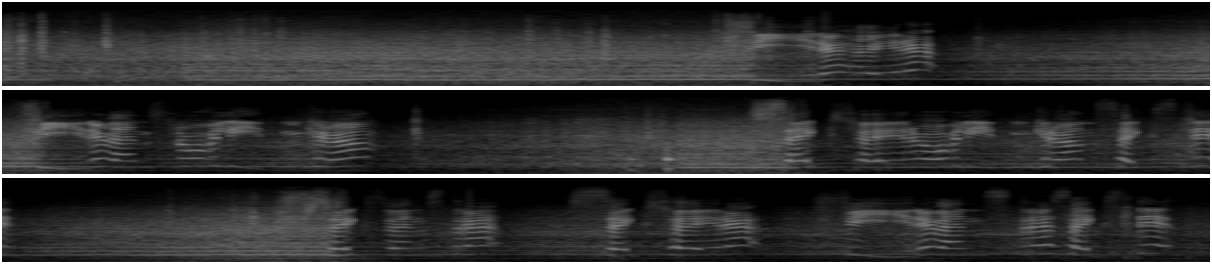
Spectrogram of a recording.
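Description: Rally car engine heard from inside the cabin, pulling hard as the car accelerates, its note climbing and then dropping back about four times, with road noise from the snowy surface underneath.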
